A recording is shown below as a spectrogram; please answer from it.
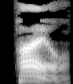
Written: pile

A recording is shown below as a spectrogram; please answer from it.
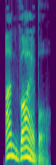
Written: unviable

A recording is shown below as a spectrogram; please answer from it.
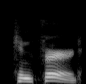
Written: conferred

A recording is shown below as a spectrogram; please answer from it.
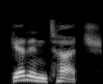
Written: get in touch

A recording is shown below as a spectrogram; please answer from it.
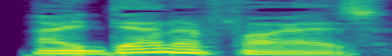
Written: identifies

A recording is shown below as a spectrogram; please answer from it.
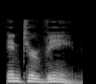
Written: intervene

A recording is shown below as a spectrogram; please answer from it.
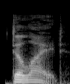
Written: delight

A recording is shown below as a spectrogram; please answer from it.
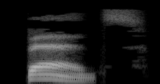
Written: beds

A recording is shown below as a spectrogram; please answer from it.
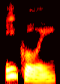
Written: equally

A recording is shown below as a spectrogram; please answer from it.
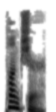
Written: puncture

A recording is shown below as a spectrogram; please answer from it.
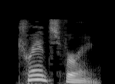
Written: Transferring

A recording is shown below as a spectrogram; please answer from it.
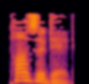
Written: posited

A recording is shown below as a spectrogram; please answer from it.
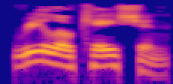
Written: relocation

